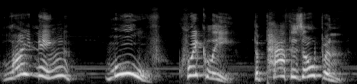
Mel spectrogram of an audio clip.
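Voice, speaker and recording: A man's voice: very high voice, huge pitch swings, slow, faint music behind, voice pushed up, exaggerated voice. A man voicing an anxious, urgent little male wolf companion in a dramatic story reading. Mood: frantic. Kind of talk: dramatic fan-fiction audiobook reading.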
